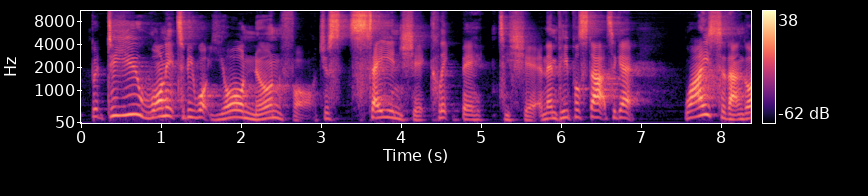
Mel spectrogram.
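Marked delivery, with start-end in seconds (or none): 3.0-5.7 slow emphasis. Real, not acted. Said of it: "slowed for emphasis".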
